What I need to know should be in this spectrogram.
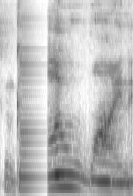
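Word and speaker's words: Glühwein: busy play this game you'll pronounce it glue wine it is served hearts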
